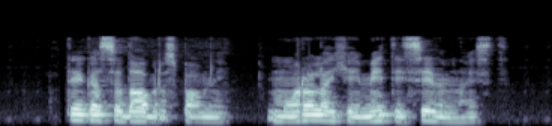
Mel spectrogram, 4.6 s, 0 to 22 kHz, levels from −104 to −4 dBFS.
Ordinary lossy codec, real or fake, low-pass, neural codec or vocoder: none; real; 7.2 kHz; none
